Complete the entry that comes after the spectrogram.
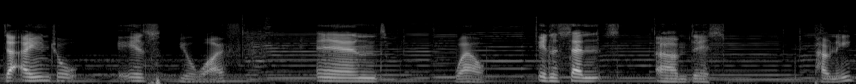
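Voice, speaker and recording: A man giving casual, halting reaction commentary in short interjections. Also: fairly high pitch, music in the background. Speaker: reactor commenting on a fan fiction reading.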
